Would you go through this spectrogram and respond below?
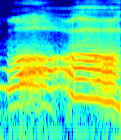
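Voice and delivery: long falling whoa, pitch up high; high surprised whoa. Real, not acted. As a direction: gasp it out in shock. Reacting to handle.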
